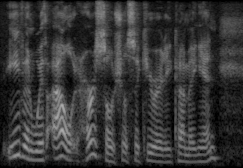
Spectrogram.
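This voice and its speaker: A man with an American accent speaks at a moderate pace and a fairly high pitch, his pitch swinging very widely on a very clean recording with a silent background. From East Texas. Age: 70s. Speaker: retiree. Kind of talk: customer testimonial.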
